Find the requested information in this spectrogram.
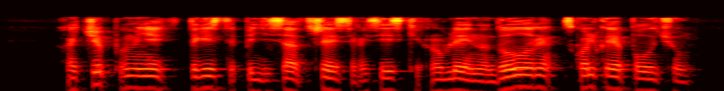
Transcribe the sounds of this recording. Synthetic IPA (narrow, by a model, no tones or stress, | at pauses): xɐt͡ɕupəmʲɪnʲat̚ʲt̪ɾʲist̪əpʲɪdʲɪsʲat̪ʂɛsʲtʲrɐsʲijskʲɪxrʊblʲejnɐd̪olˠːəɾɪsko̞lʲkəjapəlˠʊt͡ɕu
